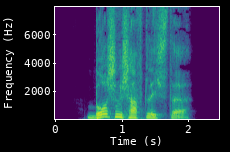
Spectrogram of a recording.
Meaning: inflection of burschenschaftlich: 1. strong/mixed nominative/accusative feminine singular superlative degree 2. strong nominative/accusative plural superlative degree
- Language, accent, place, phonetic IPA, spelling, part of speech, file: German, Germany, Berlin, [ˈbʊʁʃn̩ʃaftlɪçstə], burschenschaftlichste, adjective, De-burschenschaftlichste.ogg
